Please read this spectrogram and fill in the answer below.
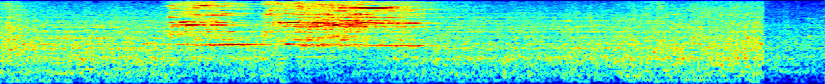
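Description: Loaded covered hopper cars of a grain train rolling past: steady wheel-on-rail noise, with a high wheel squeal from about a second in that lasts about a second.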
